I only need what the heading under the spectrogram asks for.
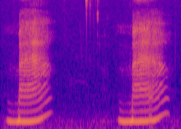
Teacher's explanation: you want to start at a mid pitch and shoot your voice straight up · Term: dấu sắc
